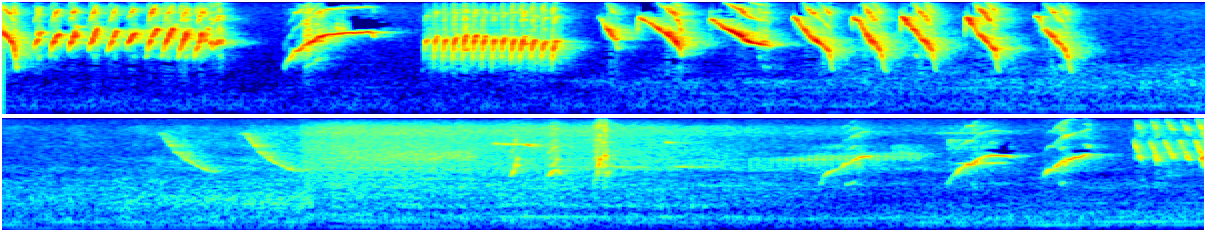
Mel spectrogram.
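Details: Spanish Timbrado canary training song: buzzy rattling bursts and a few sharp downslurred whistles in quick succession, followed by quieter, sparse distant notes.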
